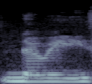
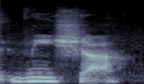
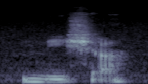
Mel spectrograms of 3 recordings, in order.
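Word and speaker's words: Naoise: i've now realized that i'm completely pronouncing this lady's name wrong and it is nisha i think i'm like 99 sure that you pronounce it nisha dolan so um yeah i'm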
